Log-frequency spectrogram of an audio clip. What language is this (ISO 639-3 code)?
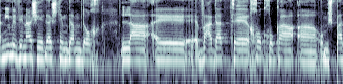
heb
